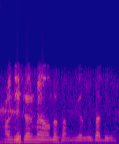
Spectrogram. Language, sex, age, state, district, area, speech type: Punjabi, male, 18-30, Punjab, Hoshiarpur, rural, conversation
